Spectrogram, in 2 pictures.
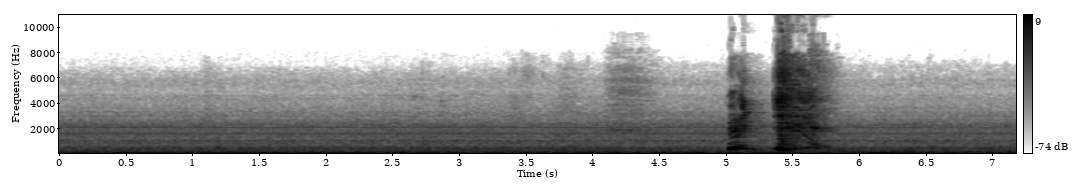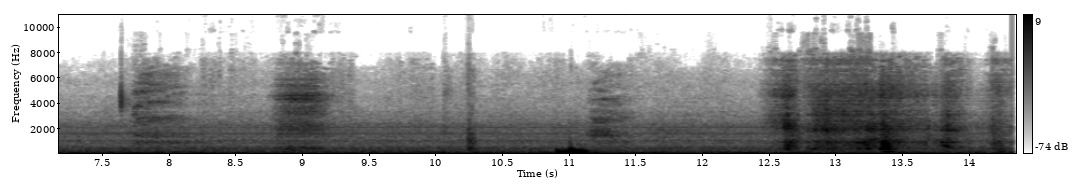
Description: My allergies have been on fire lately. Here is some sneezing and nose blowing from a tiny fit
